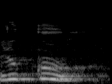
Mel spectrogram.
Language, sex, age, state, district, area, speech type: Maithili, female, 18-30, Bihar, Begusarai, urban, read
